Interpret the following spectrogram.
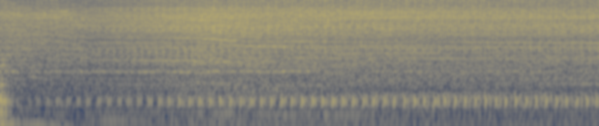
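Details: Toyota engine starts and settles into an idle with a regular stumble about three beats a second breaking the rhythm; misfire at idle.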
